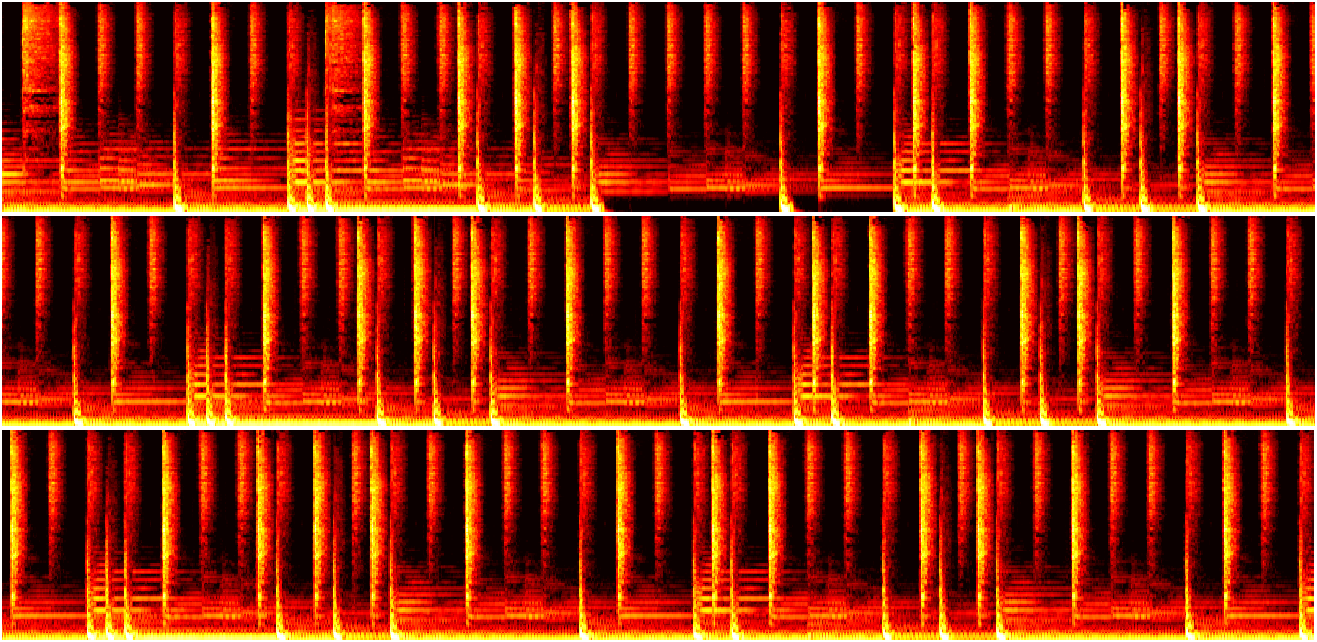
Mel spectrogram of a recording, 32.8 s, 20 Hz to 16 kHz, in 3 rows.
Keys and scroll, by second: 0.9 Delete, 3.9 shift+Page_Up, 13.5 shift+F2, 13.8 Escape, 14.5 Caps_Lock, 15.1-17.5 typing, 17.0 Return, 17.9 Return, 19.9-23.0 typing, 23.7 Return, 24.3-25.4 typing, 25.6 Return, 26.9-27.8 typing, 28.9 9.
